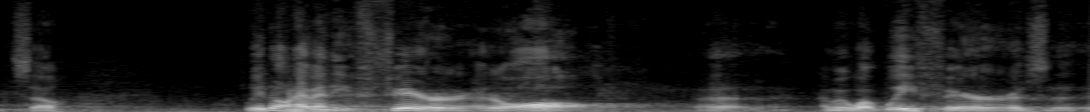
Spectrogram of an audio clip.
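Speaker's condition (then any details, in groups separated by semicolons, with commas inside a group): No condition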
